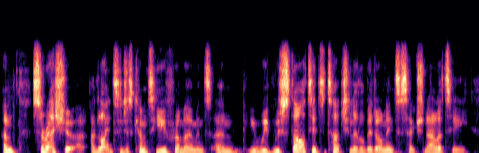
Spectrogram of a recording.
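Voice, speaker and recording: Bright-voiced man moderating a panel. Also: on the high side, lively intonation, quick pace, husky, dry recording.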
